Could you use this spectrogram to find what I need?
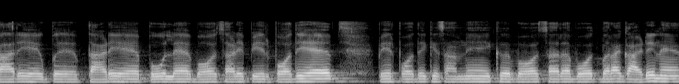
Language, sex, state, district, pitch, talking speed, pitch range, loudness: Hindi, male, Bihar, West Champaran, 125 Hz, 195 wpm, 125-130 Hz, -15 LUFS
